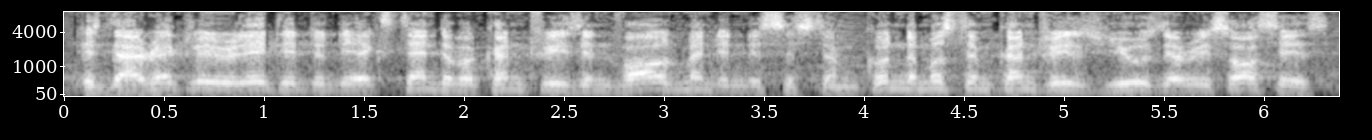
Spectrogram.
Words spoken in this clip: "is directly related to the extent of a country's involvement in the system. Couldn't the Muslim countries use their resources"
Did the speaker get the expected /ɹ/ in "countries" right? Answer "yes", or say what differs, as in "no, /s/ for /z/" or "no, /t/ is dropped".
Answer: yes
